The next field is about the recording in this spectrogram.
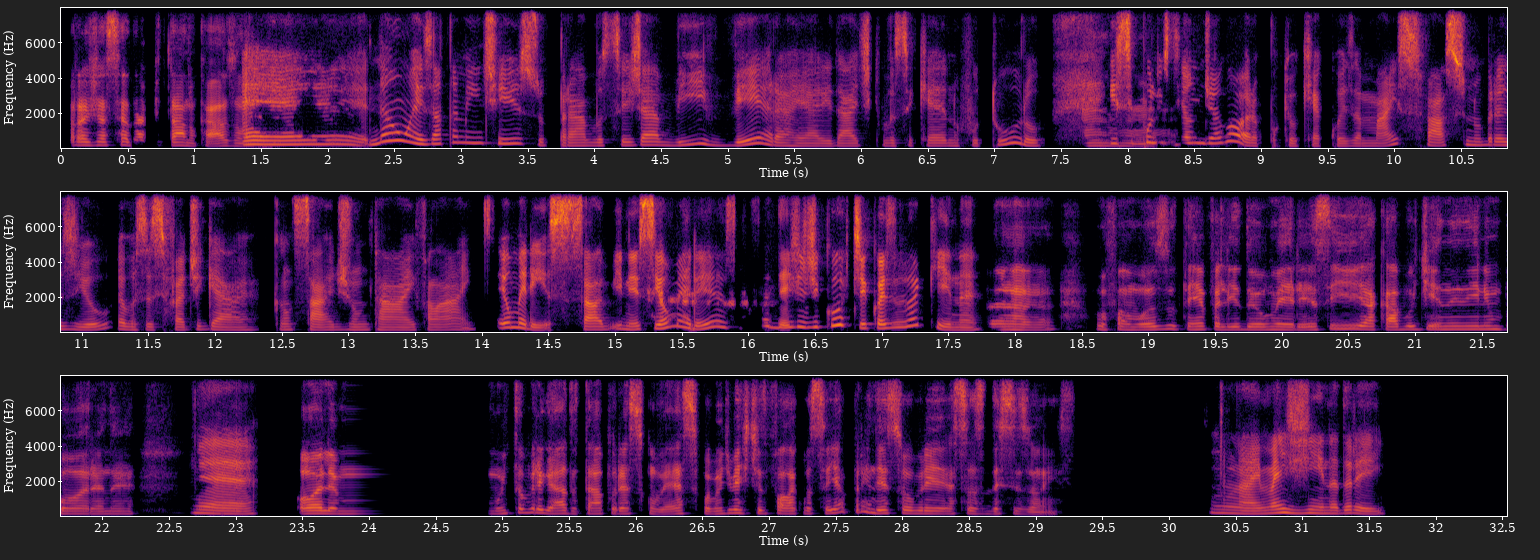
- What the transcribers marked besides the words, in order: drawn out: "É"; tapping; laugh; distorted speech
- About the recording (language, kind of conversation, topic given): Portuguese, podcast, Como o medo de errar contribui para a indecisão?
